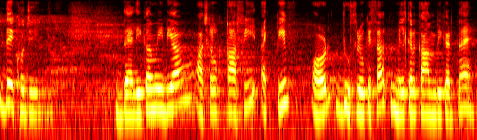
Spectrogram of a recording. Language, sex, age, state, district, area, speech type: Urdu, female, 18-30, Delhi, North East Delhi, urban, spontaneous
